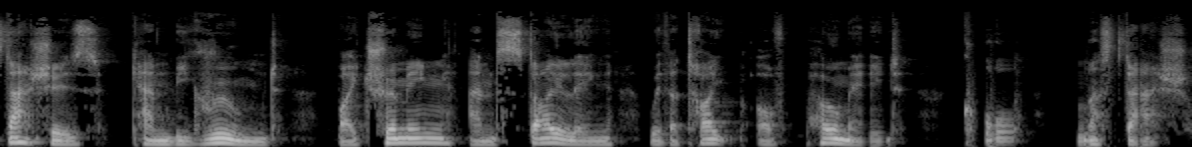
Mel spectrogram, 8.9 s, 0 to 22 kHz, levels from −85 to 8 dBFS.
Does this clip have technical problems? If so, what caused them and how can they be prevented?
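Yes. Two short bursts of packet loss hit at 6.45 to 6.54 s and 6.60 to 6.67 s. Each time, the receiver stretches the last sound and fades it before jumping ahead about 60 ms. A bigger jitter buffer or forward error correction would ride these out.

From 7.03 to 8.65 s, repeated packet loss gives that choppy, robotic sound. There are fourteen holes, the longest about 98 ms, and roughly a third of the stretch is patched guesswork. A steadier network path, or redundancy like FEC on a lossy link, would prevent it.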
